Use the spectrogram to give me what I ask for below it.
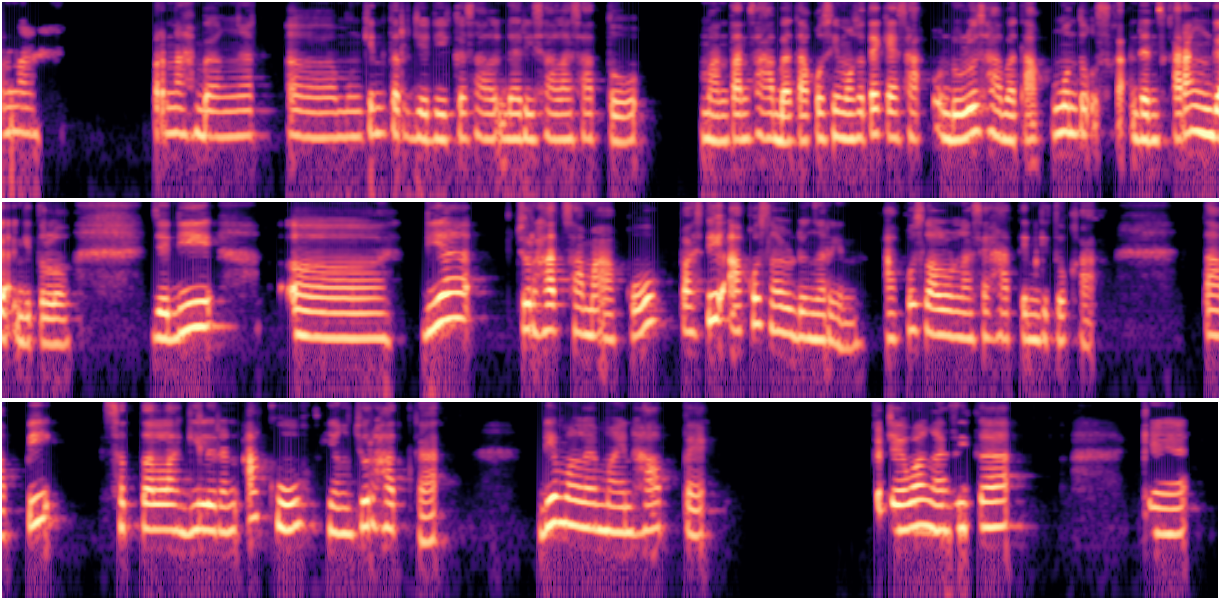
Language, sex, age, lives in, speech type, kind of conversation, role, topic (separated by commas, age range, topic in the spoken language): Indonesian, female, 30-34, Indonesia, conversation, podcast, guest, Kamu lebih suka obrolan yang mendalam atau basa-basi yang ringan?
